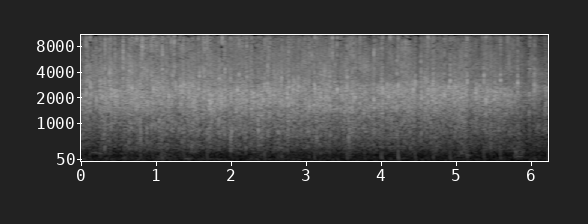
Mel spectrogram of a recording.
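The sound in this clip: An audience gives sustained applause to welcome a neuroscientist introduced at a talk. The clapping is full and even, holding steady before easing off slightly in the final moment.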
